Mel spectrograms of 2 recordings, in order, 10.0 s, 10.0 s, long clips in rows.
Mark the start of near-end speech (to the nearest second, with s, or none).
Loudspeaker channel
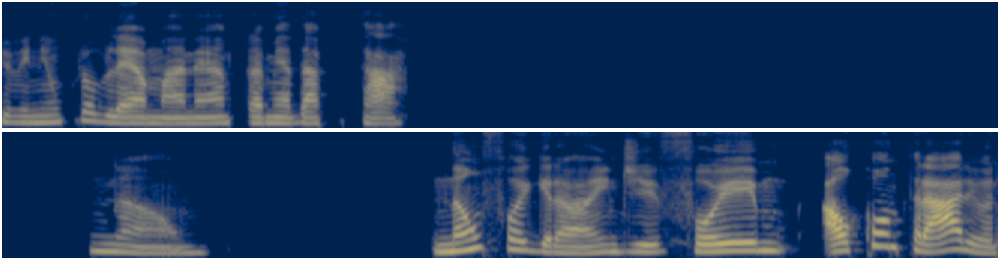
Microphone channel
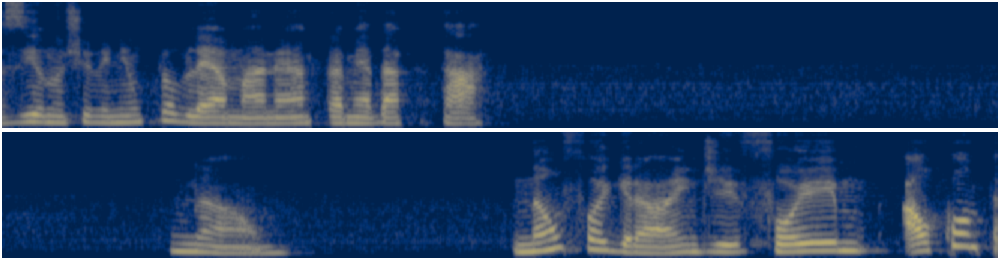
none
